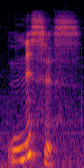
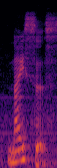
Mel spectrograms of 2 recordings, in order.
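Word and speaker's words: Gnisis: new nicest quarter club the guard said it nisis does anyone know how nisis or nicest is pronounced oh look they put the snowball in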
